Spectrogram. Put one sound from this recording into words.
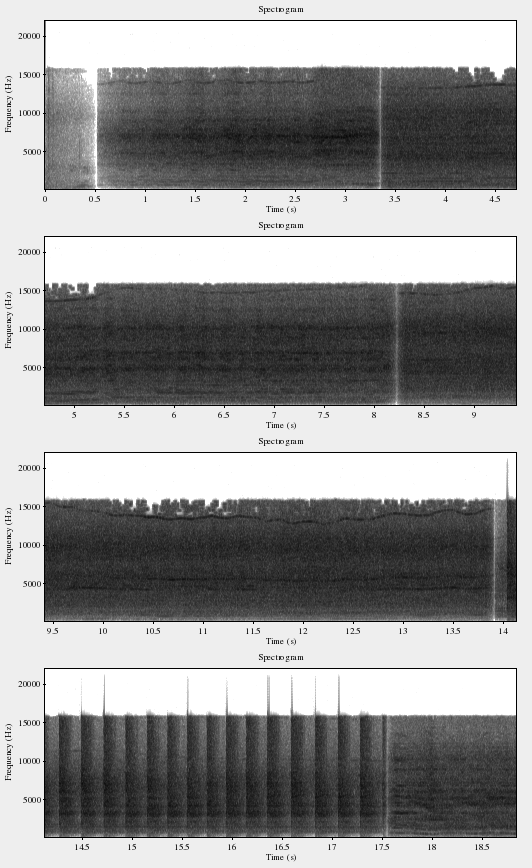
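An angle grinder grinds steadily against metal with a high, hissing whine.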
